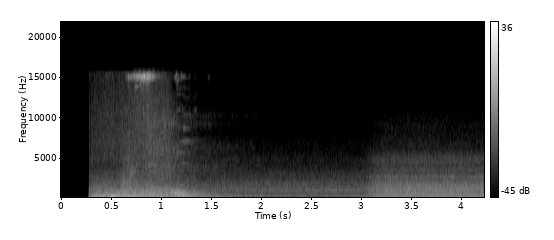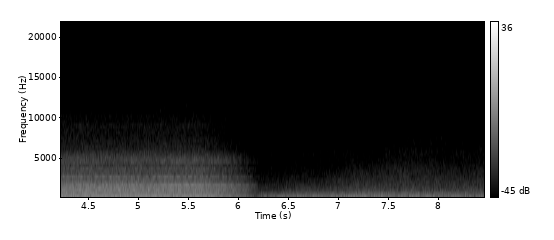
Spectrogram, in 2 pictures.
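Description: Logo sound effect with an engine-like rev: a loud start with a rising pitch glide in the first second, then a steadier engine-like run with a thin whine from about three seconds in, dropping to a faint even hiss about six seconds in.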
